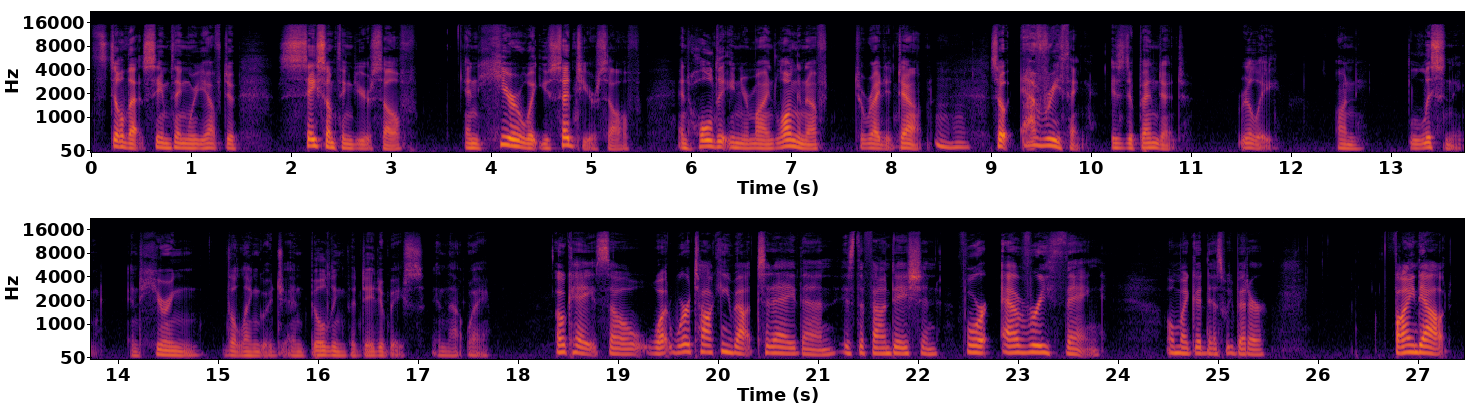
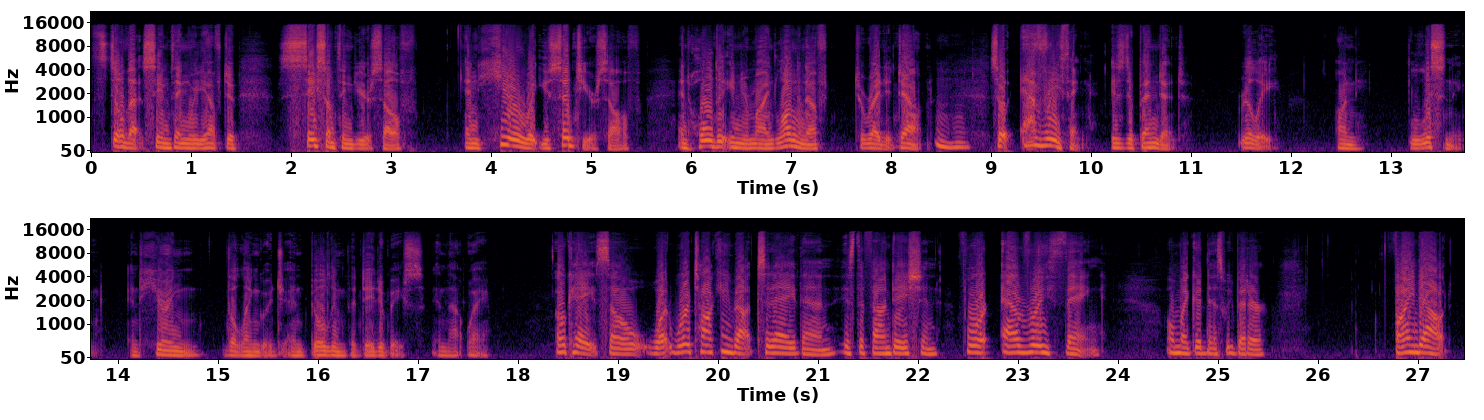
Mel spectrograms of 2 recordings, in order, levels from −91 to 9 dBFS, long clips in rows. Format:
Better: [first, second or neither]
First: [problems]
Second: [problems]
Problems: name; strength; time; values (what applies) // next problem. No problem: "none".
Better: first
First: none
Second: distortion; heavy; 14% of the sound clipped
